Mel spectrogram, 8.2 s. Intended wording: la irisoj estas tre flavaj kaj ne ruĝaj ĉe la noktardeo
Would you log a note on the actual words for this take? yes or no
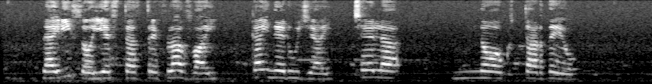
no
